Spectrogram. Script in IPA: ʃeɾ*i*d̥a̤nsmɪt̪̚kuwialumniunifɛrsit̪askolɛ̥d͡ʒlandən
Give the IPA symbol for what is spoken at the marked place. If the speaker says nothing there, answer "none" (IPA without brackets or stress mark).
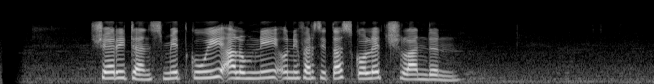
i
